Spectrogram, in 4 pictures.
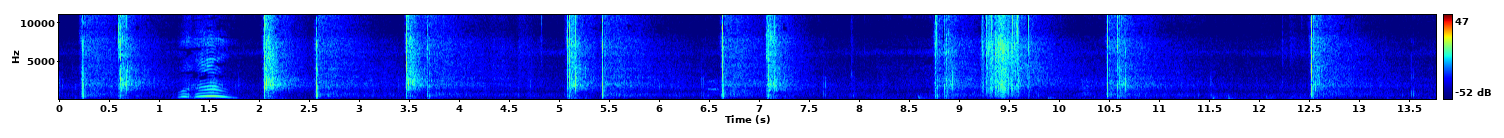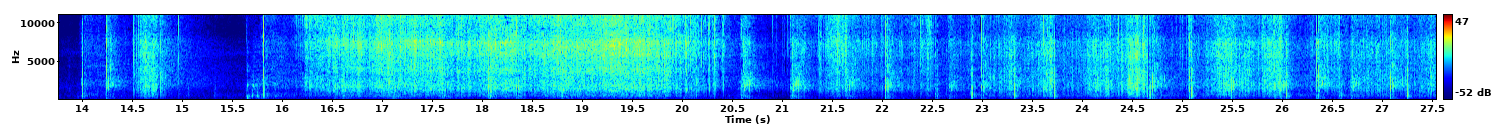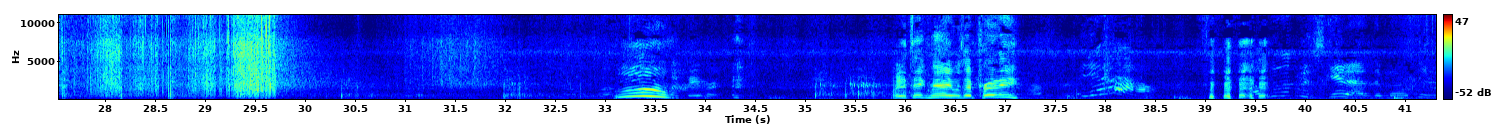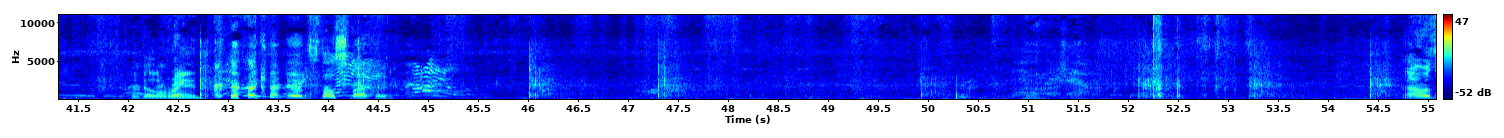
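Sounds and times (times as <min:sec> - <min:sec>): firework bangs: 0:00.0 - 0:07.8, 0:08.4 - 0:34.0, 0:34.6 - 0:39.3, 0:40.0 - 0:55.0
firework crackling: 0:00.0 - 0:55.0
fast firework pops: 0:00.2 - 0:01.0, 0:02.0 - 0:04.0, 0:04.6 - 0:08.0, 0:08.6 - 0:32.3, 0:35.0 - 0:35.9, 0:42.6 - 0:43.0, 0:45.9 - 0:46.4, 0:47.2 - 0:47.7, 0:49.9 - 0:50.6, 0:52.0 - 0:53.7, 0:54.3 - 0:54.8.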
